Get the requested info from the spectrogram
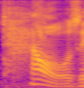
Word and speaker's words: Houzz: By the way, social media, Facebook, Instagram, YouTube, and something called, I guess it's pronounced Howzz, H-O-U-Z-Z.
